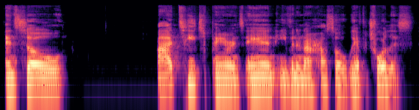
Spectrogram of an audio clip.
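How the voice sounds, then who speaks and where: A man's voice: medium pitch, unhurried, creaky, no echo, studio quality. A man co-hosting a podcast, speaking emphatically in a preachy way and often checking in with "right?". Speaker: podcast co-host. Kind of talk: casual chat.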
